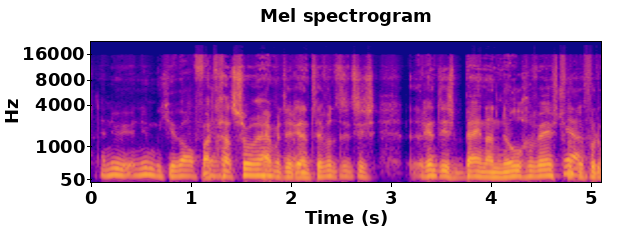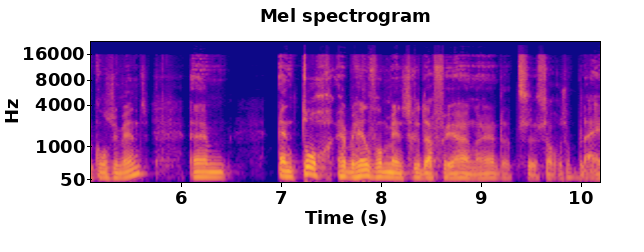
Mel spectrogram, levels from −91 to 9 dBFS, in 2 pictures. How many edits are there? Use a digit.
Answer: 0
